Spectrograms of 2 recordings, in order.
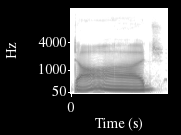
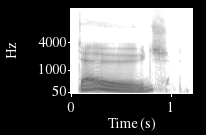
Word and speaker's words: Doge: Dude, that fucking spick said it wrong, dog. He said Dodge. It's Doge.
